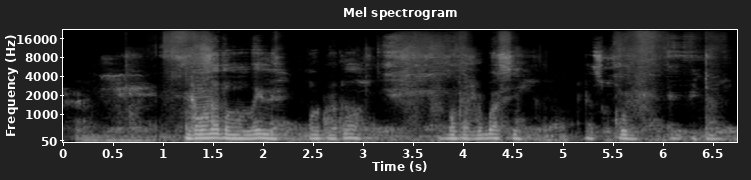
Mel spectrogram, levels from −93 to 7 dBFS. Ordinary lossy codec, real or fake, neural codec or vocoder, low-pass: none; fake; codec, 44.1 kHz, 3.4 kbps, Pupu-Codec; none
